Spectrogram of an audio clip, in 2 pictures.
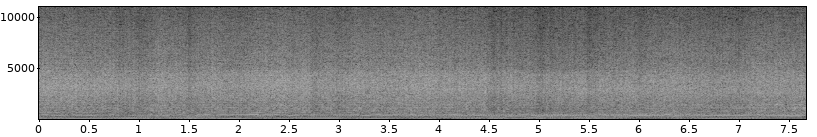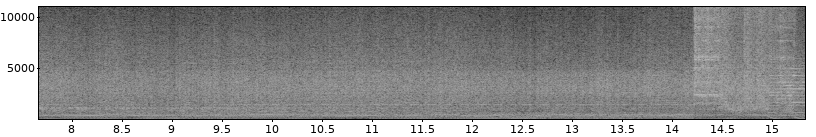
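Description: Electronic music: a steady, sustained droning chord over a layer of hiss, with no beat.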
